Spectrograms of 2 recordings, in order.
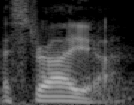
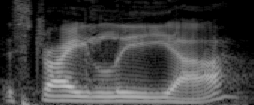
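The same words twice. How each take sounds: First: The ending is squeezed into a quick 'ya' sound. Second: The ending is said fully as separate 'li-a' syllables. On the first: This is how Australians say it. "when Australians say Australia" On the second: This is how Australians do not say it. "we don't say Australia. We turn the L-I-A into a ya"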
